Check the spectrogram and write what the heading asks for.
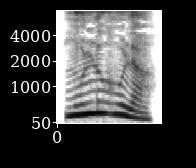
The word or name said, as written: ಮುಳ್ಳುಹುಳ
